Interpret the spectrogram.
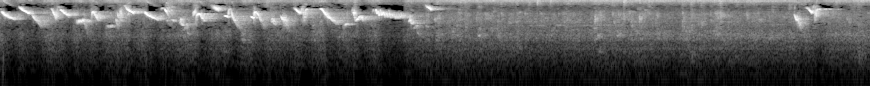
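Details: A black-throated canary (Crithagra atrogularis) sings a fast, high, twittering run of varied chirps and trills for about four seconds, then a brief final phrase, over a steady background hiss.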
